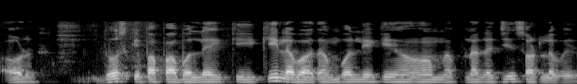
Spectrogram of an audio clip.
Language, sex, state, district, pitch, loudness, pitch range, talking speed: Maithili, male, Bihar, Madhepura, 110 Hz, -19 LUFS, 110-115 Hz, 185 wpm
